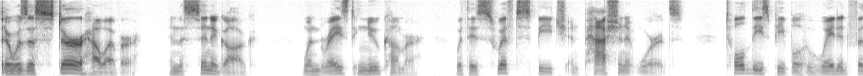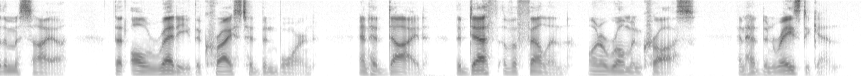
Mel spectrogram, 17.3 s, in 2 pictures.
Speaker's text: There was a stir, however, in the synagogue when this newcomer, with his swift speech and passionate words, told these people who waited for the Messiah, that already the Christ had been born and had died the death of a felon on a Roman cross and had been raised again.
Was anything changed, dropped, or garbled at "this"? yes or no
yes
